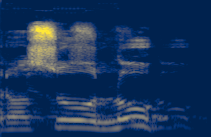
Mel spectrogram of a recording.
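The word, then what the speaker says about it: رسوله: আন্না মুহাম্মাদান আবদুহু ওরাসুল যদি থামেন তাহলে রসুলুহ আর যদি না থামেন রসুলুহু এবার অর্থ দেখুন আমি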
